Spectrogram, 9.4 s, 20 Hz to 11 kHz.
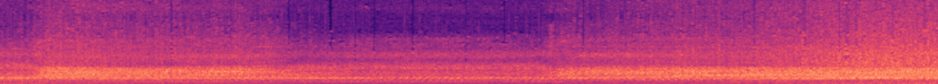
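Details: International 1586 tractor diesel, sat two to three years, started in neutral after installing batteries: loud even idle with steady low beat that doesn't wander; fired up quickly and runs healthy.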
